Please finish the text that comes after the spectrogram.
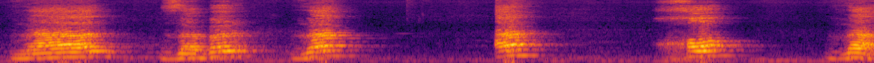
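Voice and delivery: slow spelled syllables अ, ख, द each clipped short; separate short letters. Shown as a demonstration. Teacher drilling children letter by letter, slow and clipped. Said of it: "बिल्कुल short".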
